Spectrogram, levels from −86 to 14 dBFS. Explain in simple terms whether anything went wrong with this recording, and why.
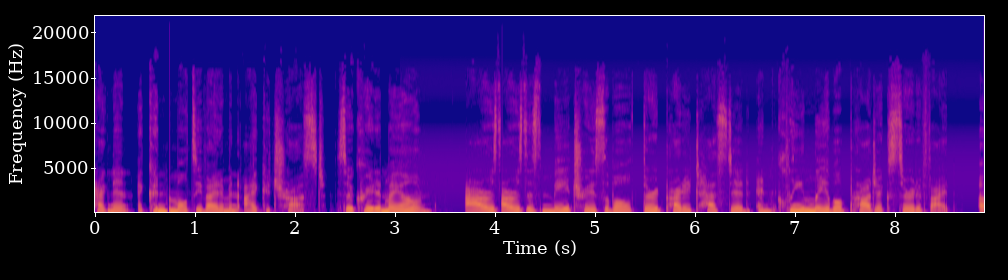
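Two things went wrong. A CD skip hits at 0.73 to 0.75 s and again at 4.06 to 4.08 s. Each time the disc player briefly goes silent and jumps to another spot in the speech. From 3.05 s to the end, a DECT cordless phone buzz sits under the speech. It is a thin, steady 100 Hz hum from a nearby cordless phone's radio signal.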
